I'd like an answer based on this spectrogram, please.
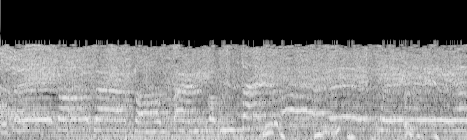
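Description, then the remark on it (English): A large crowd shouting and cheering at once, many voices overlapping into a loud, continuous roar with individual yells rising and falling throughout. “Crowd saved him.”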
